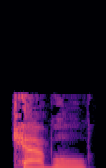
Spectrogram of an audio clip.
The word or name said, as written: cabble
